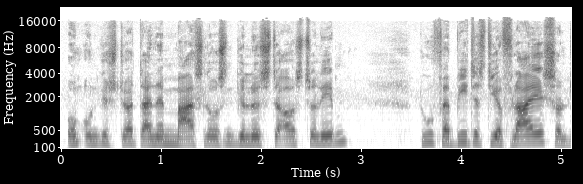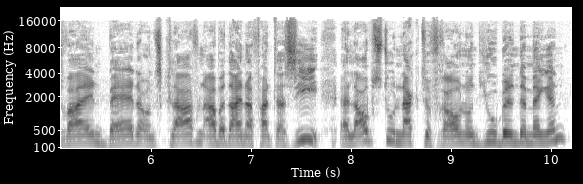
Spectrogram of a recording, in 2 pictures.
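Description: An actor in a radio drama playing a shrunken, sly tempter who poses as a former pupil, speaking with insinuating, reproachful persuasion. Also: male voice, high-pitched, moderate pace, a bit bright. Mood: mocking, accusing. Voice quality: husky.

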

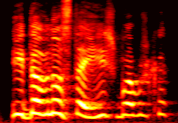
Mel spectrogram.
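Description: An actor playing a good-natured, carefree young peasant son in a children's audio play, speaking in a cheerful, easygoing way. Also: male voice, extremely high pitch, pushed and bright, full character voice.

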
